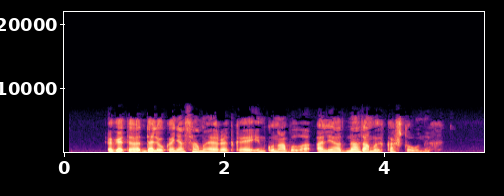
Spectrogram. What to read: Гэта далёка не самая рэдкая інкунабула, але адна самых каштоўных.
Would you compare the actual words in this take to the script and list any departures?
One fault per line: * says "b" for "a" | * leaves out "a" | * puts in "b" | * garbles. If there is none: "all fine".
all fine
